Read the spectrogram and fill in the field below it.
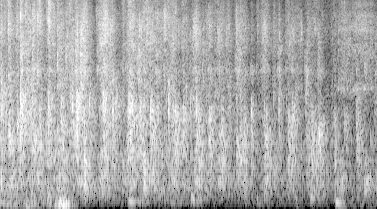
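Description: Congregation applauding at a church founding thanksgiving service, a steady run of crowd clapping lasting several seconds, fairly close and even throughout.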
